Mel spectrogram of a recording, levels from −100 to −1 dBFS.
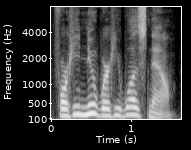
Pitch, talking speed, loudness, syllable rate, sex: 180 Hz, 255 wpm, -15 LUFS, 5.3 syllables/s, female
